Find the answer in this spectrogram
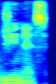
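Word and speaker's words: Jness: its women's empowerment offshoot engine s pronounced genius can be difficult to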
